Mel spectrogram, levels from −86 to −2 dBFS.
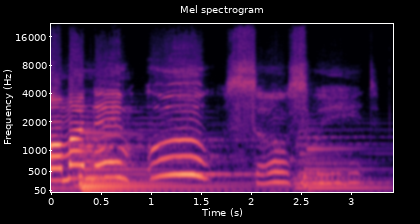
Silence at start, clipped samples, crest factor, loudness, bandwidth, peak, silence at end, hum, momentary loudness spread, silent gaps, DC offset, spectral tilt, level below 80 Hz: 0 s; under 0.1%; 18 dB; -25 LUFS; over 20 kHz; -8 dBFS; 0 s; none; 15 LU; none; under 0.1%; -5 dB/octave; -44 dBFS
